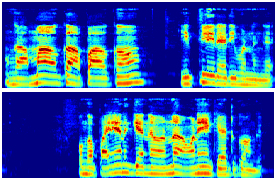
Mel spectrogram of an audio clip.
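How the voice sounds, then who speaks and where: A woman voicing an assertive, sharp-tongued housewife and mother in a comic cartoon. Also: sits high, brisk. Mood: bossy. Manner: bossy, challenging, sarcastic.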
